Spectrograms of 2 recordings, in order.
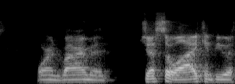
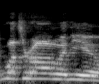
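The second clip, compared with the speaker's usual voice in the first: high, loud mock snap; irritated outburst; 12 semitones higher, 6 dB louder, slower than usual. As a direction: fake outrage, pitched way up and loud. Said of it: "and, like, upset at him".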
